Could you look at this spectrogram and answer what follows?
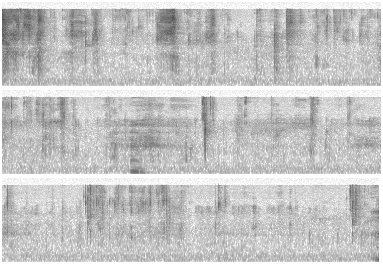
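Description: Chewing a fried crab rangoon: crisp crunching clicks scattered throughout as the wrapper is bitten and chewed, with a brief hum about six seconds in.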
